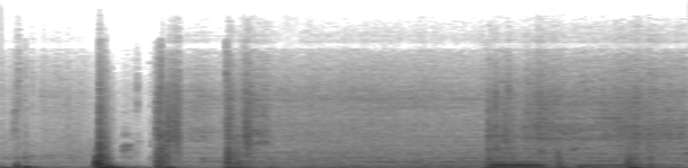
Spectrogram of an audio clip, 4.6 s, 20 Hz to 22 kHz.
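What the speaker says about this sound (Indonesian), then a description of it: "kita buka kacanya biar terang ya" A Honda BR-V 2022 Prestige power window whirs open, preceded by a few close clicks and thumps inside the cabin, then a steady electric motor hum for about a second.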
